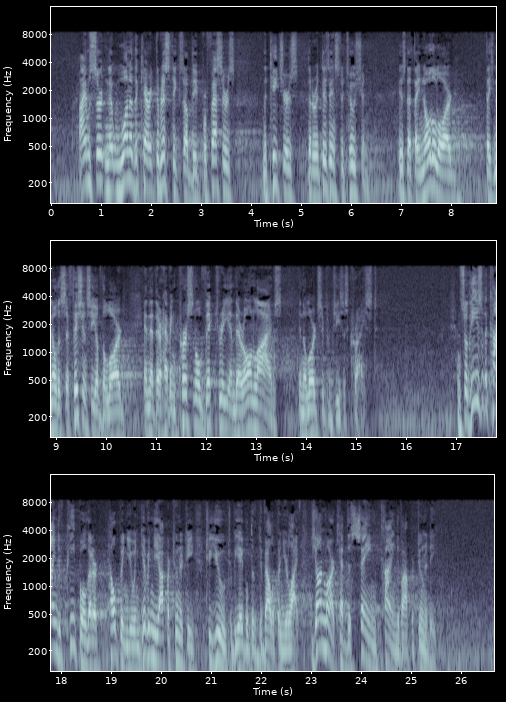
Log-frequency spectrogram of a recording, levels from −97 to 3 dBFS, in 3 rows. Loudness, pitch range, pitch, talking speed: -22 LUFS, 125-175 Hz, 145 Hz, 185 wpm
